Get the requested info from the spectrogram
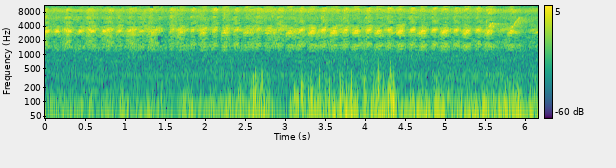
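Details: Frog chorus of many overlapping rapid trills forming a steady high drone, with low thumping rumbles in the middle of the recording.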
